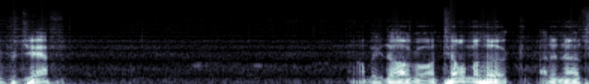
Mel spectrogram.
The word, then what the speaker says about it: Tillamook: Tillamook. I didn't know that's how you pronounced that ice cream.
